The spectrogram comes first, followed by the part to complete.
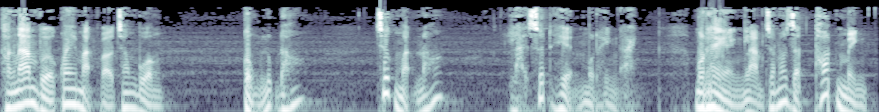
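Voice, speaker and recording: A man narrating a horror story dramatically, with sweeping swings in pitch. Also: big pitch swings, unhurried, pauses often, mellow, slightly rough.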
